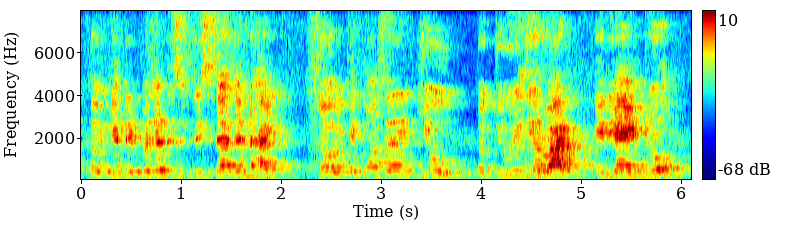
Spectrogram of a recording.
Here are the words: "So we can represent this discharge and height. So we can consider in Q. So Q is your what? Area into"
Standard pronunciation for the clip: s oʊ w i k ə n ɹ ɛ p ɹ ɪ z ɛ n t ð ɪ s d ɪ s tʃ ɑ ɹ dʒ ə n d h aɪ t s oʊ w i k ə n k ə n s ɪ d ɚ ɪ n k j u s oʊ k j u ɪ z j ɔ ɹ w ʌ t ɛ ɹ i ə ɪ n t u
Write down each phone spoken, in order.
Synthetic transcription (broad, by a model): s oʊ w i k ə n ɹ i p ɹ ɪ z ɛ n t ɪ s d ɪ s ɑ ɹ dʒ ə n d h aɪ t s oʊ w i k ə n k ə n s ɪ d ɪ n k j u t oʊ k j u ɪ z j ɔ ɹ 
